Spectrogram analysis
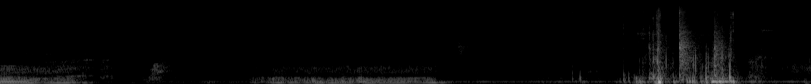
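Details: Adult woman (mother) sleeping during a daytime nap: low rumbling snoring, followed by louder knocking or door-opening noise.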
